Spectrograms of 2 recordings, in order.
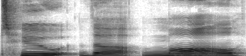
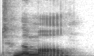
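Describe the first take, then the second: First: To the is said with full vowels. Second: To the is said weak and run together.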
